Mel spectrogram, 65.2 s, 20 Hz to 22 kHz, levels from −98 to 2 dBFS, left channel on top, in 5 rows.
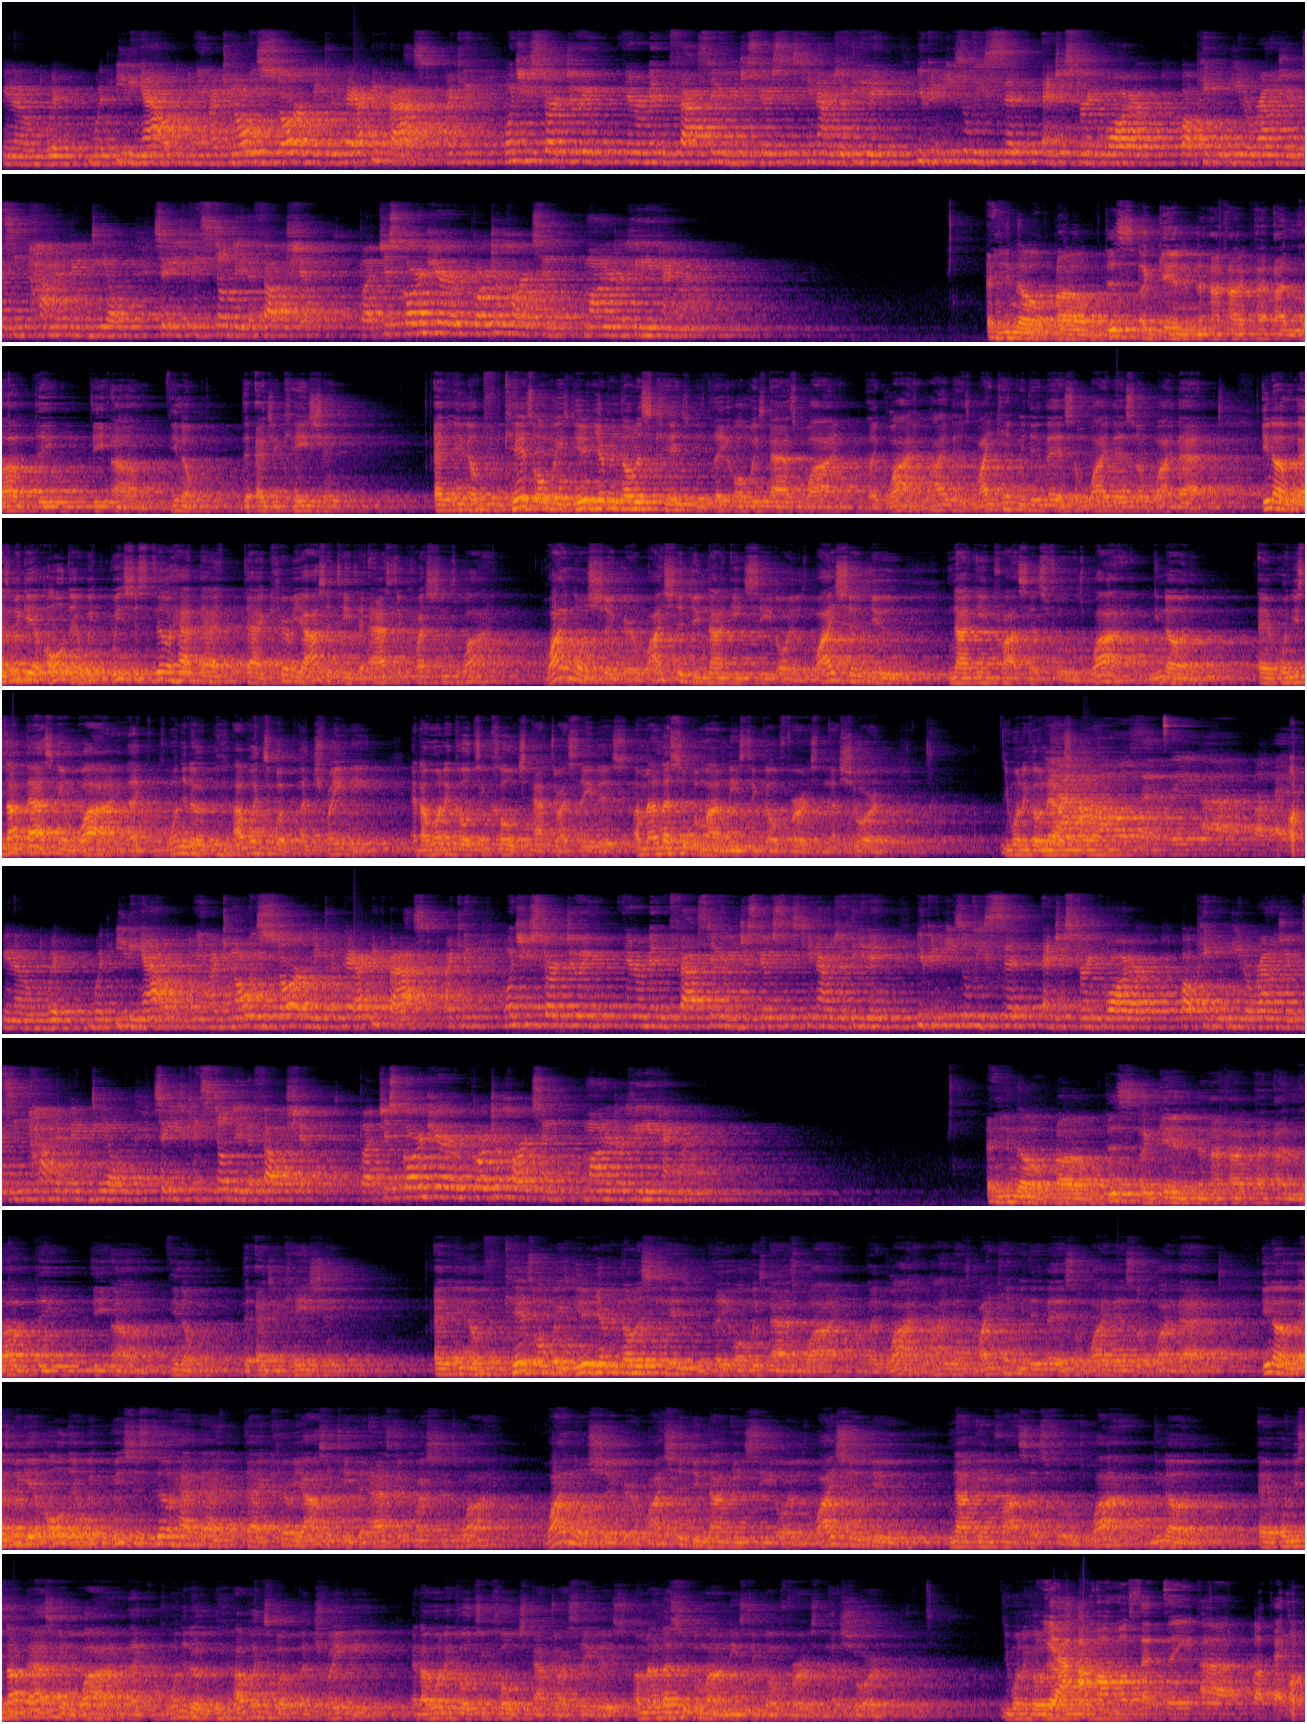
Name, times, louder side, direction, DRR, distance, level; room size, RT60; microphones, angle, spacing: voice 1, 0.0-16.1 16.6-20.0, equal, 5° right, -2 dB, 0.7 m, -30 dB
voice 2, 22.9-26.7 27.0-28.1 28.4-29.5 30.4-38.1 38.7-44.0 44.5-48.1 48.6-51.1 51.6-55.9 56.2-60.9 62.1-63.2 65.0-65.1, left 1 dB, 25° left, 3 dB, 0.5 m, -28 dB
voice 3, 62.5-65.0, right 3 dB, 65° right, 3 dB, 0.7 m, -28 dB
5.3 x 4.7 x 5.8 m, 2.8 s
head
